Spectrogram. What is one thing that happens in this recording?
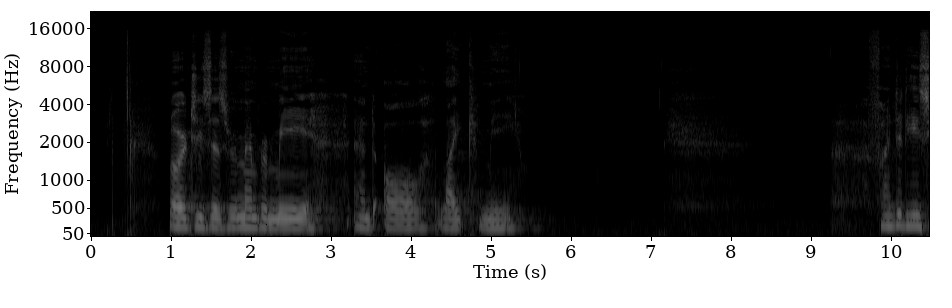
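An elderly woman speaks calmly into a microphone in a slightly echoing room.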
